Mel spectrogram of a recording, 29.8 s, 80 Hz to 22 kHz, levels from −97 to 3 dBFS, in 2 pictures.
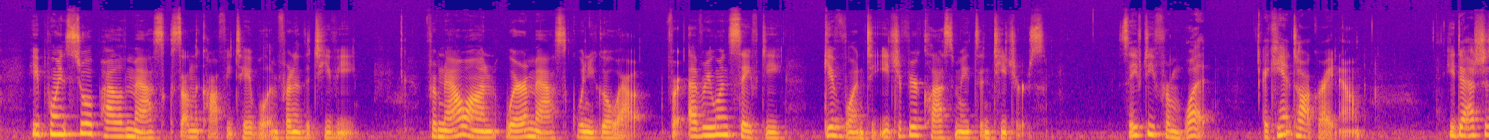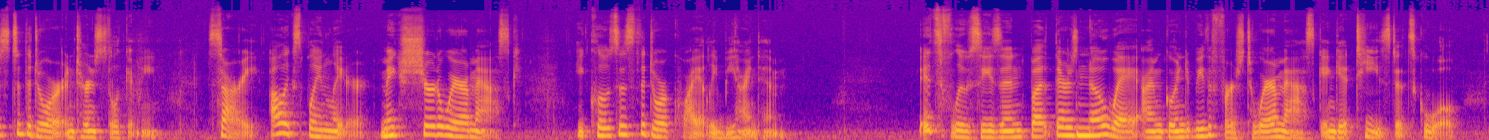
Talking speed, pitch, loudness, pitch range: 195 wpm, 180 Hz, -16 LUFS, 165-225 Hz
